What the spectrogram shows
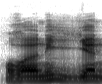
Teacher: غائن مستعلیہ ہے، پر پڑھا جائے گا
